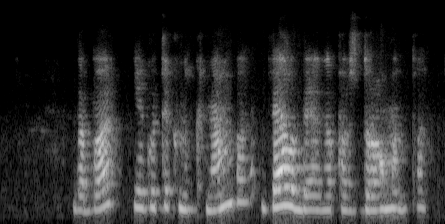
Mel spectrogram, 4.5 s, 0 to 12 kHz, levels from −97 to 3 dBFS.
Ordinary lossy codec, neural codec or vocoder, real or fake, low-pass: Opus, 16 kbps; none; real; 7.2 kHz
